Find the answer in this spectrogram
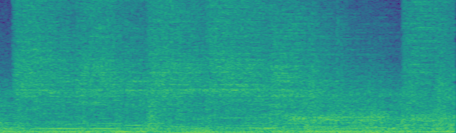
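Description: A live heavy rock band playing loud: electric guitars and a drum kit, with cymbals crashing throughout.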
